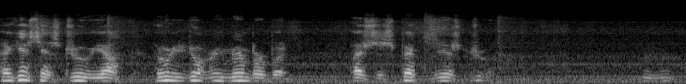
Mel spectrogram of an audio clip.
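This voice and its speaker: Over noticeable background noise, a man with a high-pitched voice speaks at a moderate pace in a flat, monotone way, leaving long, frequent pauses. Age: 80s+. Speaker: retired air force officer. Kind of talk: interview. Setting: in an RV.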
